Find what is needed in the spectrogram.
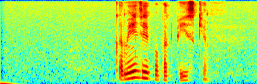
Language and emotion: Russian, sad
